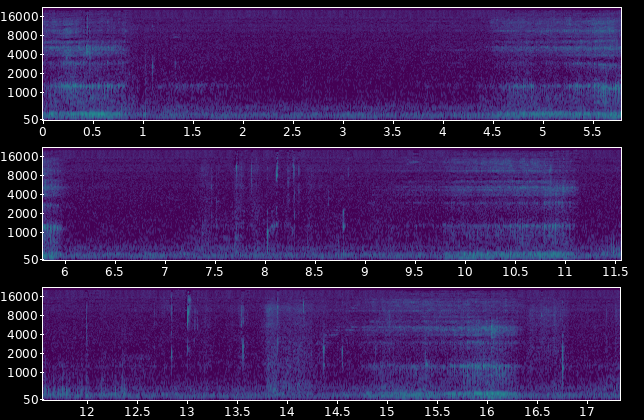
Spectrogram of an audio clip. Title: Wife Snoring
